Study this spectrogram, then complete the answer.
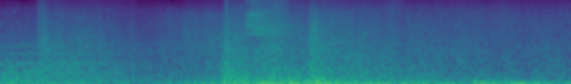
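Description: A large creature growls deeply.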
